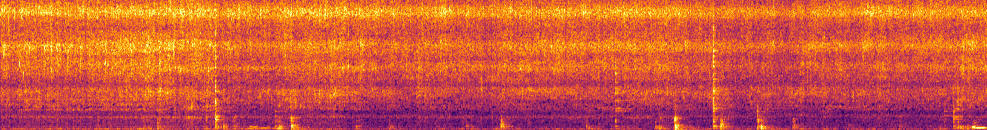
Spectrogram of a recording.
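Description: Chicken sizzles steadily in a pan with onion and garlic for a simple molokheyah dish, a continuous close frying hiss broken by occasional stirring clinks and scrapes.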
